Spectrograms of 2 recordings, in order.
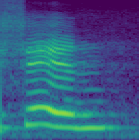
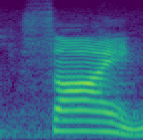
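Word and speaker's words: sine: Don't say sin. Say sign.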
